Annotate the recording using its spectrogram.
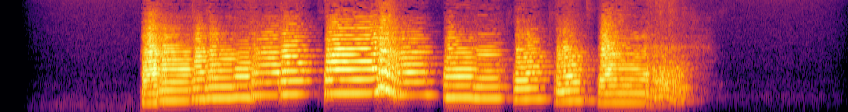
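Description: A trumpet plays a short melodic phrase of about ten notes. It starts about a second in, holds one longer note in the middle, and stops just past five seconds.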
